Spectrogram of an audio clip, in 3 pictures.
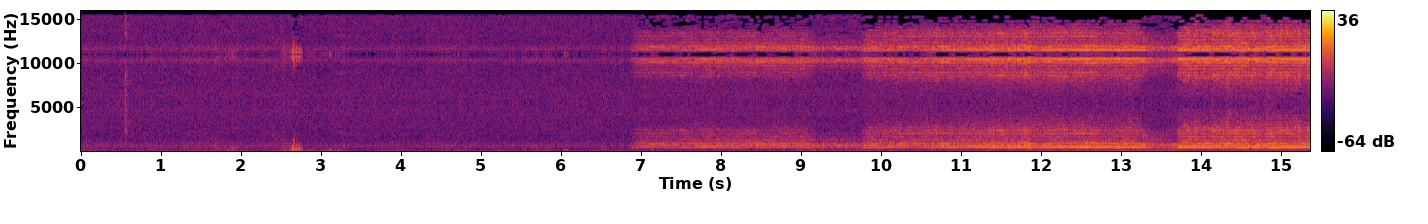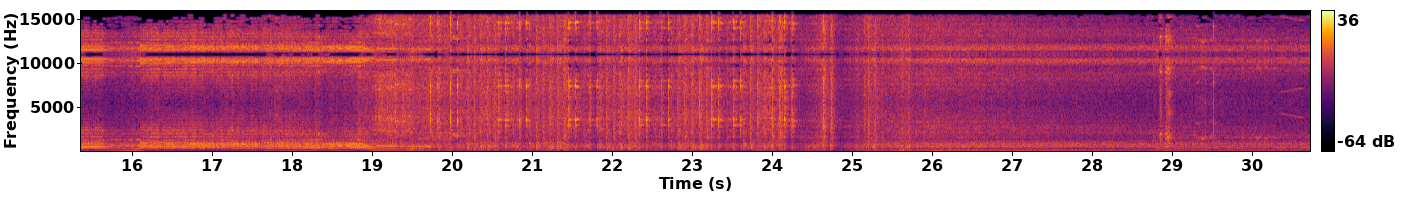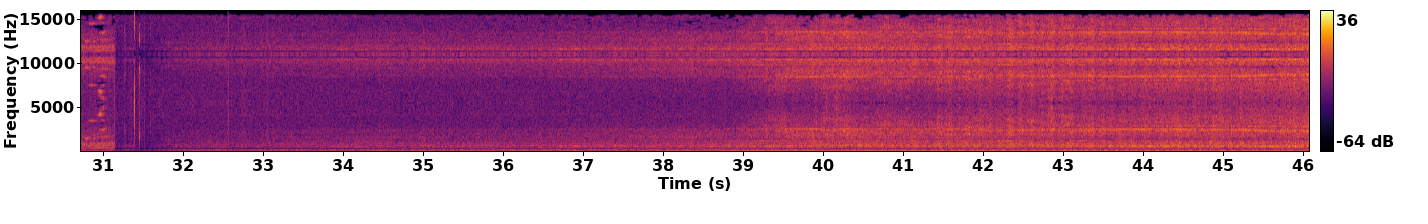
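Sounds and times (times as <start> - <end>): locomotive air horn blasts: 6.9 - 19.4
locomotive engine drone: 7.6 - 46.0
train wheels clattering on rails: 18.9 - 26.6, 28.7 - 31.6, 39.1 - 46.0.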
